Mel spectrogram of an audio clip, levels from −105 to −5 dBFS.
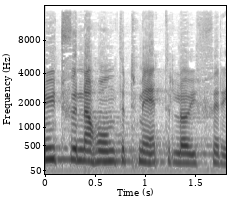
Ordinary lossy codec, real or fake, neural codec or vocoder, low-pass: none; real; none; 14.4 kHz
